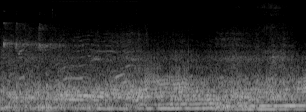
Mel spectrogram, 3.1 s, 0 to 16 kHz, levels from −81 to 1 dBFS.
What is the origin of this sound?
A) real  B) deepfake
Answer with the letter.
A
